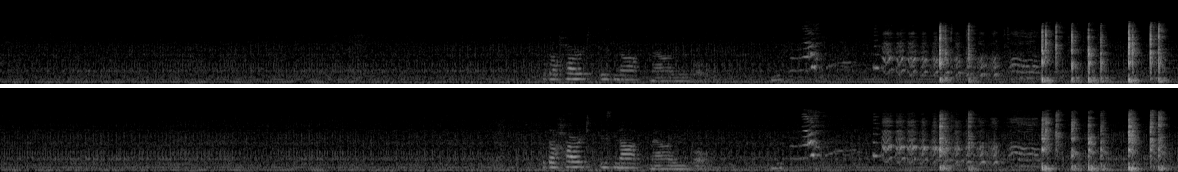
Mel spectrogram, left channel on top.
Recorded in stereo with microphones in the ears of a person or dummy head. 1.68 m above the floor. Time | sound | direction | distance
5.4 | a woman speaking | 60° right (ahead or behind) | 1.5 m
7.9 | laughter | 40° right (ahead or behind) | 3 m
9.4 | tapping | 30° left (ahead or behind) | 0.8 m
